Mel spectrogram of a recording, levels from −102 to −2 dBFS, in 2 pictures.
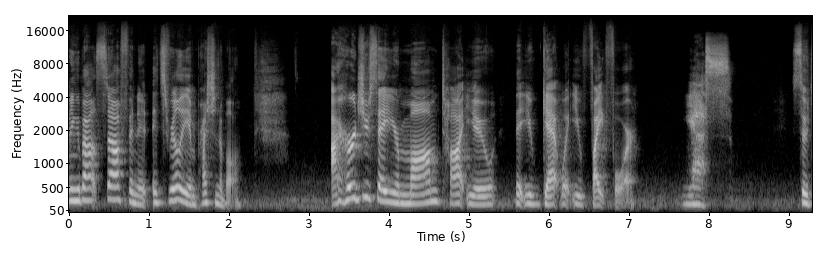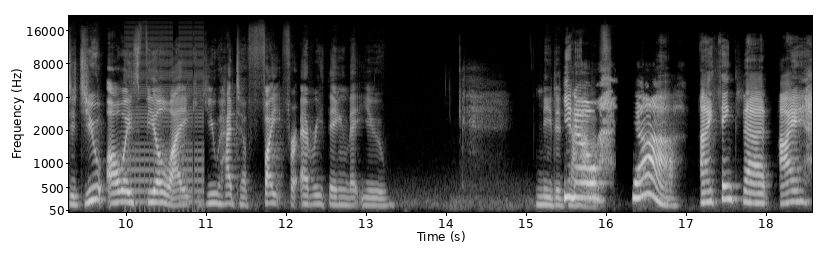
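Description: A speech recording with one fault. From 9.99 to 10.98 s a hard, raspy buzz appears at about 217 Hz, rich in harmonics and unrelated to the speech. This is GSM phone buzz. A nearby 2G phone sends data in bursts, and the audio circuit rectifies them. It sits about 15 dB below the speech.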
